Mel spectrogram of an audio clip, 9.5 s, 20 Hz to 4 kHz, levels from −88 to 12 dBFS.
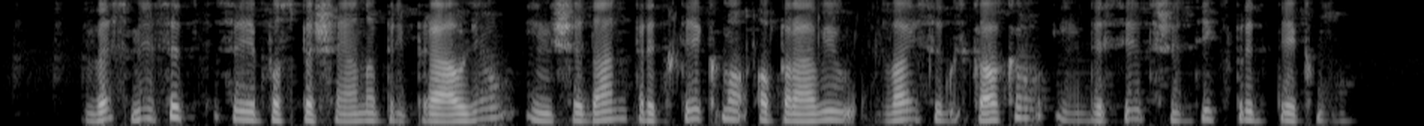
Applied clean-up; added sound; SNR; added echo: neural separator model SepFormer WHAM!.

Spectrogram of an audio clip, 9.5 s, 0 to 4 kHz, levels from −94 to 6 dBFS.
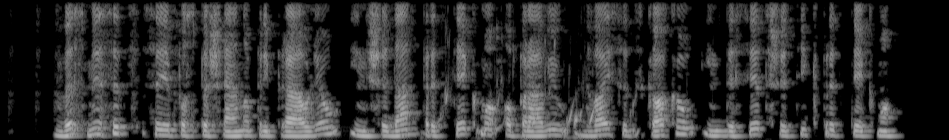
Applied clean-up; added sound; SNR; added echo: classical method spectral subtraction.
